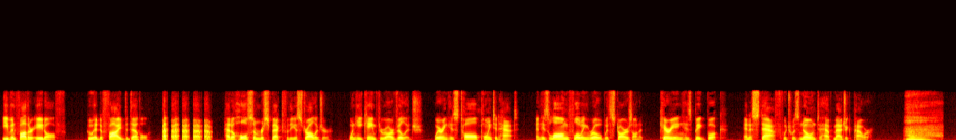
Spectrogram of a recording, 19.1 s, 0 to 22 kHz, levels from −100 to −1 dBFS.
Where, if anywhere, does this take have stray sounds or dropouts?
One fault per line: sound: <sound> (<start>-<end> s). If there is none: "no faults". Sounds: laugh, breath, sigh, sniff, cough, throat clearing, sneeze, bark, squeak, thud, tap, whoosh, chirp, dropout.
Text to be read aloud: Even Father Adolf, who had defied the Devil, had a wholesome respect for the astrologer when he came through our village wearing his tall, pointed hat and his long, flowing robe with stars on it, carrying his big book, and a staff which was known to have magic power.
sound: laugh (3.2-4.3 s)
sound: sigh (18.1-18.9 s)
